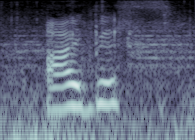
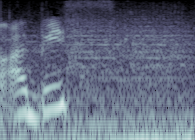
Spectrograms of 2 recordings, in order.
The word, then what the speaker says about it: Ibis: We have arrived safe and sound at the Ibis or Ibis or Ibis, however you want to pronounce it.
